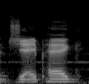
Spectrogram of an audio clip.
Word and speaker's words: JPEG: Did you just fucking pronounce every letter a JPEG? What? JPG? Yeah. Why? It's JPEG. I said .jpg. Yeah. You don't sound out every letter.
